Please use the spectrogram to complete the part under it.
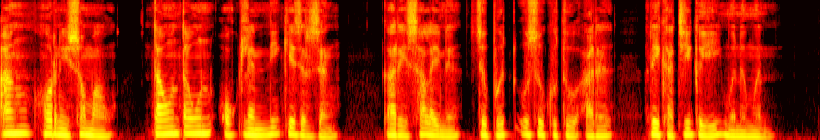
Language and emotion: Bodo, fearful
